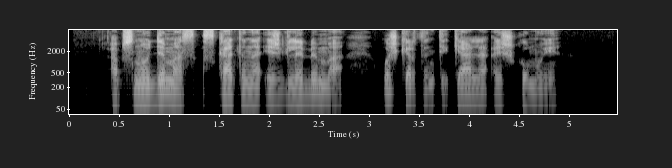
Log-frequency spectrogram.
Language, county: Lithuanian, Kaunas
